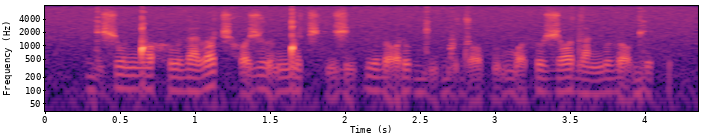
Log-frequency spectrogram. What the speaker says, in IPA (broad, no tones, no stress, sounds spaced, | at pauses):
ɡ ḭ ʃ u ŋ͡ǃ ɔ h u ð a l ɔ t͡ʃ x ɔ̰ ʒ l ṵ ŋ͡ǃ ɪ t͡ʃ x ḭ ʒ ḭ p i ð ɔ̰ ɾ u ɡ ḭ ɡ ṵ d ɔ̰ p ṵ m ɔ̰ θ u ʒ ɔ d a ŋ u ð ɔ̰ ɡ i θ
